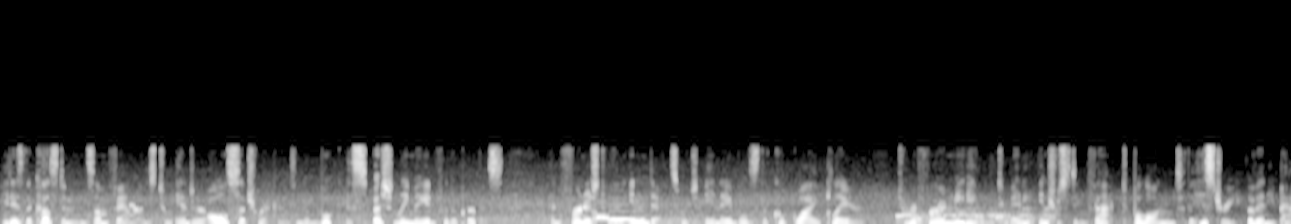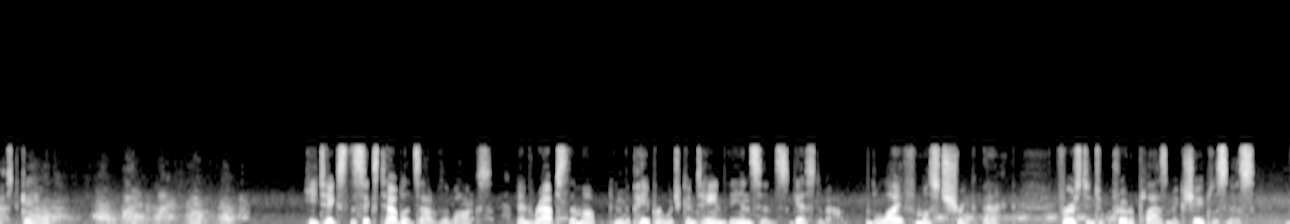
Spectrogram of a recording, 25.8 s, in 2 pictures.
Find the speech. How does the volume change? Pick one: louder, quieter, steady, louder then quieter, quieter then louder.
steady.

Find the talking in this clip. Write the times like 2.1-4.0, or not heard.
0.0-13.5, 15.9-25.7.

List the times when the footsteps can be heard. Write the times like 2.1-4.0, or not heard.
not heard.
